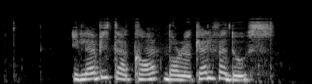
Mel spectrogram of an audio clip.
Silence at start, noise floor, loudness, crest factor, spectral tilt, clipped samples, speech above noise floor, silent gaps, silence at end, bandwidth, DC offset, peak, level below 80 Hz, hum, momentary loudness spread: 0.7 s; -61 dBFS; -18 LUFS; 14 dB; -4.5 dB/octave; under 0.1%; 44 dB; none; 0.4 s; 9.2 kHz; under 0.1%; -4 dBFS; -58 dBFS; none; 7 LU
